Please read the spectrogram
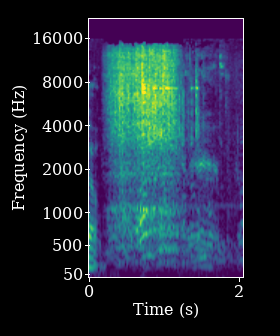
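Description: Bingo balls rattling and tumbling in a hand-turned wire bingo cage, dying away near the end.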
